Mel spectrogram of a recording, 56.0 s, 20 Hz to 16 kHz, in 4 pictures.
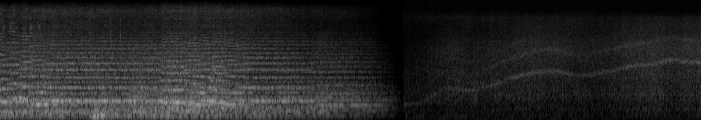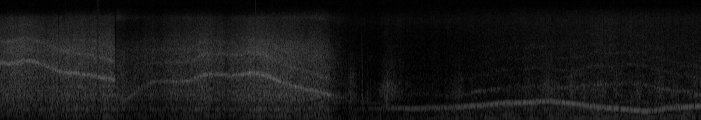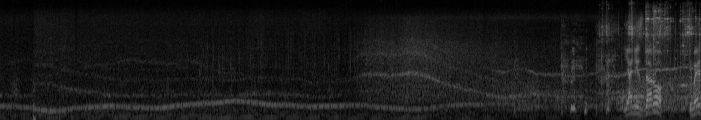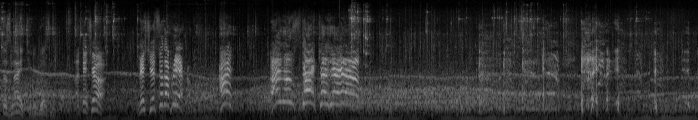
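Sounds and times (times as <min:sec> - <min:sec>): wind howling: 0:00.0 - 0:56.0
low wavering moan: 0:49.2 - 0:56.0.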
